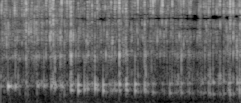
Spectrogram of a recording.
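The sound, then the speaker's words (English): A nitro drink poured hard from a chilled can, a steady stream of gushing, fizzing liquid with busy bubbling crackle throughout, no voices. “Chill can. Done. Pour hard.”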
